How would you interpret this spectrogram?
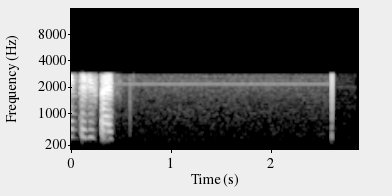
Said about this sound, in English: Northampton canceled calling towers. T21, I'll drop cancel tones.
